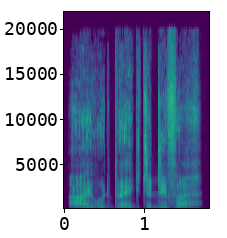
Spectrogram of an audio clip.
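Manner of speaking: slow, menacing bear voice; drawn-out bear character voice; amused bear. A narrator's reading. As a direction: draw it out as a gloating beast. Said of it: "the bear laughed".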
